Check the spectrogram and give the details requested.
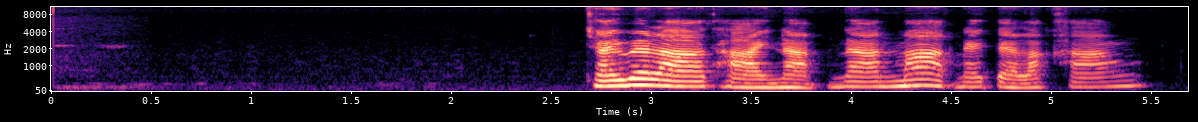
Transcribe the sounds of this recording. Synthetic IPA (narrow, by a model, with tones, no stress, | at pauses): t͡ɕʰa˦˥jweː˧laː˧t̪ʰaː˨˩jna˨˩k̚naː˧nmaː˥˩k̚na˧jt̪ɛː˨˩la˦˥kʰɾa˦˥ŋ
